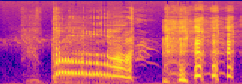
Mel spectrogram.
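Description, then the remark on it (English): A voice imitates a kelpie, a creature blending horse and water: a loud, drawn-out whinnying cry, a short pause, then five or six rapid, bubbly gurgling pulses in a choppy rhythm. “I really do like how you sort of blended the horse and the water together for the sound effect.”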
